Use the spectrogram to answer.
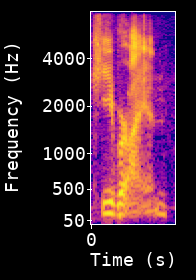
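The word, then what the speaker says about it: Ke'Bryan: like a 700 average brian hayes is gonna have a crazy bright yeah no it's actually i heard it's actually pronounced key brian key brian oh yep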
